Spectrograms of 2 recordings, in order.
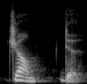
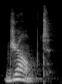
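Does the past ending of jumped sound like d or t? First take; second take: d; t. First: The ending is pronounced as a d sound. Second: The ending is pronounced as a t sound. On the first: The speaker calls it wrong. "and not jumped" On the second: The speaker calls it right. "it's jumped"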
